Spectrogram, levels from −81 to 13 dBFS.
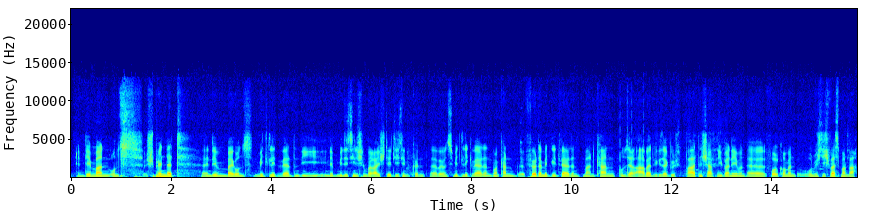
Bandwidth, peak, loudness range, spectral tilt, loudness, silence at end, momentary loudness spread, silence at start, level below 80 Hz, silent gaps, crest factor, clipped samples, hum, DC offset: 15 kHz; -6 dBFS; 3 LU; -6 dB/octave; -28 LUFS; 0 s; 10 LU; 0.1 s; -44 dBFS; none; 22 dB; under 0.1%; none; under 0.1%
